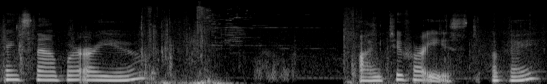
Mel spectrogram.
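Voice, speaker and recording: A woman giving casual let's play commentary and chatting with viewers in a rambling, halting way. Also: medium pitch, fairly even intonation, dark tone, a little hiss or hum. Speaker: game streamer.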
